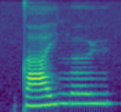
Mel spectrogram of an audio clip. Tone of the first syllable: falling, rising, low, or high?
rising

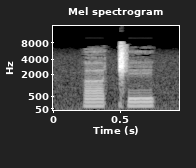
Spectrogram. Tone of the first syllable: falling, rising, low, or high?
high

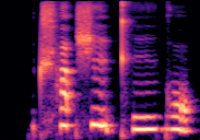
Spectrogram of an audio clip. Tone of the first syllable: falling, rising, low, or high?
high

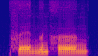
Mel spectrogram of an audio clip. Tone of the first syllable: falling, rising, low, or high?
low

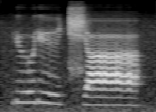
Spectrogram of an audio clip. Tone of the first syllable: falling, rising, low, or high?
high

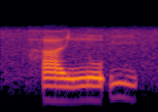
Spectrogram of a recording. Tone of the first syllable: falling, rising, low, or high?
low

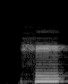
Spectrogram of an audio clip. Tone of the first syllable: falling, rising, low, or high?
high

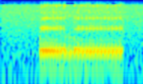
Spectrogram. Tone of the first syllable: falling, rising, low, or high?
falling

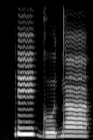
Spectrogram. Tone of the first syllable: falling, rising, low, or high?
high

